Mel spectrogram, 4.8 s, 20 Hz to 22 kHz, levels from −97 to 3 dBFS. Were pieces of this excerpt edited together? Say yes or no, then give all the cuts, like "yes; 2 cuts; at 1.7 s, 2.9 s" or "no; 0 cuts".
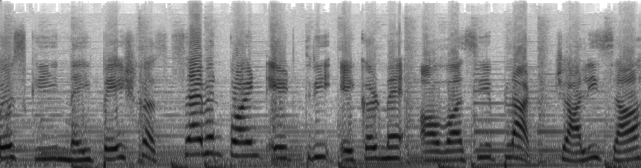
no; 0 cuts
